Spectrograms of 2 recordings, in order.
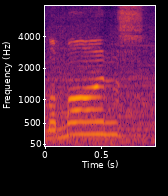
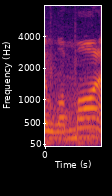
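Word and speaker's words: Le Mans: going in to uh lemon's or I should say lamon I don't know why I keep adding that s it is not pronounced in this going into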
